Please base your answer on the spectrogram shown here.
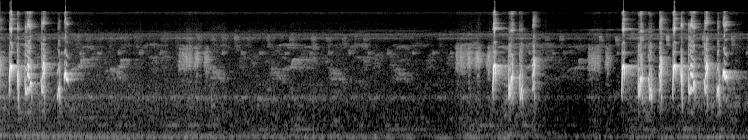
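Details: Lure call of a bulbul for attracting wild birds: three separate bursts of rapid, bright chattering notes, each about a second long, separated by quiet pauses with a low hum.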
